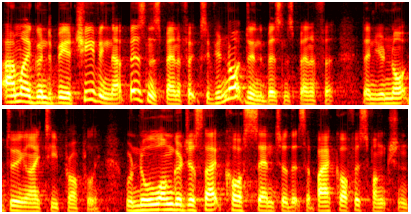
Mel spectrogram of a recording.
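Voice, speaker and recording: With a Scottish accent, a man talks at a fairly high pitch and a very fast pace with lively intonation. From Scotland. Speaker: solution architect. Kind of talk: conference talk. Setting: stage with audience. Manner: casual, joking.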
